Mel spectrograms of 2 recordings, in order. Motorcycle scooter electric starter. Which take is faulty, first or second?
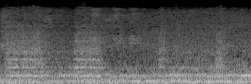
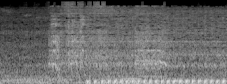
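first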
